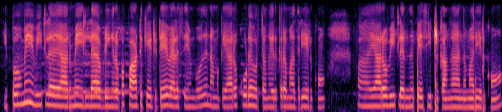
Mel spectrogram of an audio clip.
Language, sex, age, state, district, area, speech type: Tamil, female, 30-45, Tamil Nadu, Namakkal, rural, spontaneous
